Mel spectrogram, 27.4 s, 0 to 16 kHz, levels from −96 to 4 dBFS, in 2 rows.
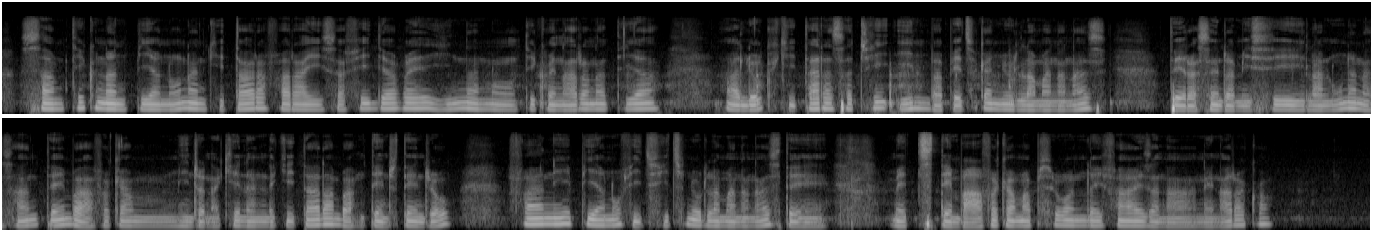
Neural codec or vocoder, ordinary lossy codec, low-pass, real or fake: none; none; 9.9 kHz; real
